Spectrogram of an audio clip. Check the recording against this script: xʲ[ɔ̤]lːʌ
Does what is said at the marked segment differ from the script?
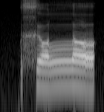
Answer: yes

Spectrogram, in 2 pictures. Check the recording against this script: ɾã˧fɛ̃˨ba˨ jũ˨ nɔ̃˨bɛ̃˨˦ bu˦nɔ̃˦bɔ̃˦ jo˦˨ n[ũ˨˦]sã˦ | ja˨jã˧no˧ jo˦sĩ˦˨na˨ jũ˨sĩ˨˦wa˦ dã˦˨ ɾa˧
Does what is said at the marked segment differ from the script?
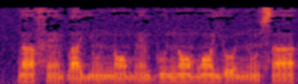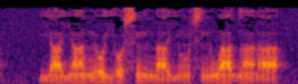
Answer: no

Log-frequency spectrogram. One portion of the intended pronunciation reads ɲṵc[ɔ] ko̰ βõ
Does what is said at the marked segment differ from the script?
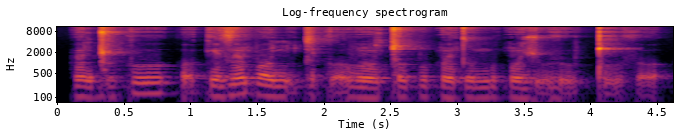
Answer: yes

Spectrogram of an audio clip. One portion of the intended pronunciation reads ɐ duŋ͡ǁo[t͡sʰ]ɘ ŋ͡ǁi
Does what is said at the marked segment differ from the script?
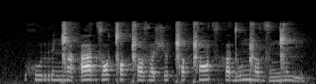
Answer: yes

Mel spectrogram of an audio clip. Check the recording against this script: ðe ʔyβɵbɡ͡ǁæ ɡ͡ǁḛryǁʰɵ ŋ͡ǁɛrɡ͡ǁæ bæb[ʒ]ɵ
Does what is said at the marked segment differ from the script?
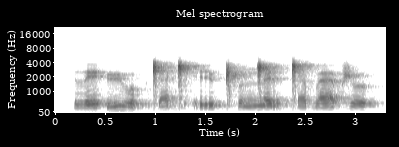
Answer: no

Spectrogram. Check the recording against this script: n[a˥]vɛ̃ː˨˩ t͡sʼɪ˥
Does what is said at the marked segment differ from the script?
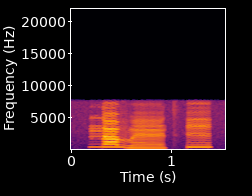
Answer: no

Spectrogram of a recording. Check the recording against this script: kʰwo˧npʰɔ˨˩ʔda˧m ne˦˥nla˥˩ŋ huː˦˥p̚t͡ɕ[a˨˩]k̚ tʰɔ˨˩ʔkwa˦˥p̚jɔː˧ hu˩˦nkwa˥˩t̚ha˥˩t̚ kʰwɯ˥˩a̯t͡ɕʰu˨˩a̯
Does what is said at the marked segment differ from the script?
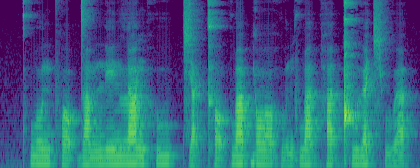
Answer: no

